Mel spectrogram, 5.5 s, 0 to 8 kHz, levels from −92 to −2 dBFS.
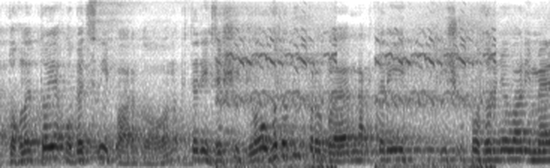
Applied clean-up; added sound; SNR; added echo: none; Bird; 10 dB; reverberation time 2.1 s.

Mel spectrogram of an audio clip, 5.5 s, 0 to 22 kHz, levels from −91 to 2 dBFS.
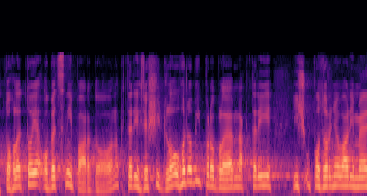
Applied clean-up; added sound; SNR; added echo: none; none; none; none.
